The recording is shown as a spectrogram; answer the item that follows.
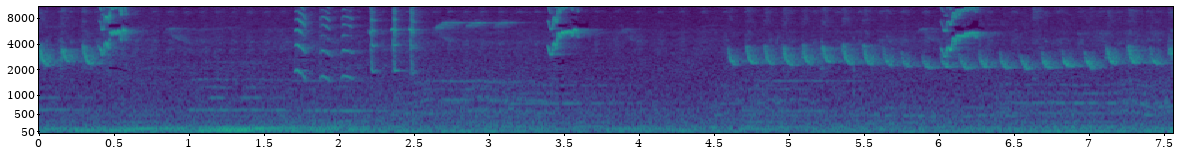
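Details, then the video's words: Black-breasted Oriental magpie-robin mimicking other birds, including lovebird: sharp rising squeaks and clicking ticks alternate with long, rapid trills of evenly repeated notes, each trill ending in a harsh upward squawk. "Kacer DAHIT besetan kapas tembak sambung lovebird"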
